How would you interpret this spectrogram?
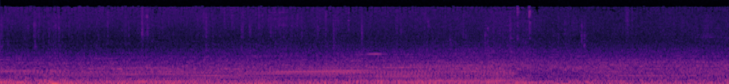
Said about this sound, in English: There's that whine, a little bit of whine going on in one of the drive wheels.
